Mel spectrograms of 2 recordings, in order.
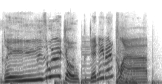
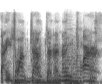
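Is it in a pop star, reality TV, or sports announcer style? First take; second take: sports announcer; reality TV. First: It is said like a sports announcer. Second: It is said like a reality TV star.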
